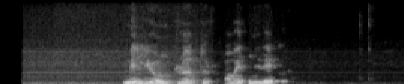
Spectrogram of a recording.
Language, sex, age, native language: Icelandic, male, 50-59, Icelandic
